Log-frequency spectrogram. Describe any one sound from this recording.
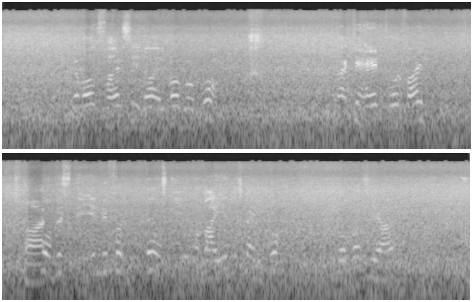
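A boy talks calmly outdoors, close by.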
